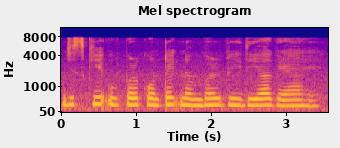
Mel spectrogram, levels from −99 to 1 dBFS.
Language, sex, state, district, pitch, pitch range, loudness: Hindi, female, Arunachal Pradesh, Longding, 220 Hz, 210-225 Hz, -14 LUFS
